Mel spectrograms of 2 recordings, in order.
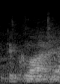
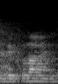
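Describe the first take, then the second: The two takes are said the same way.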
